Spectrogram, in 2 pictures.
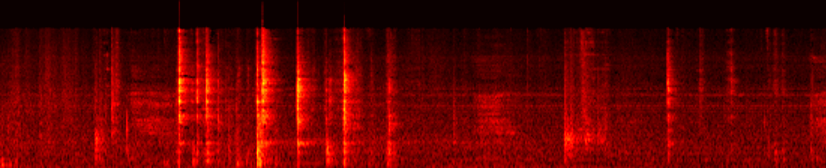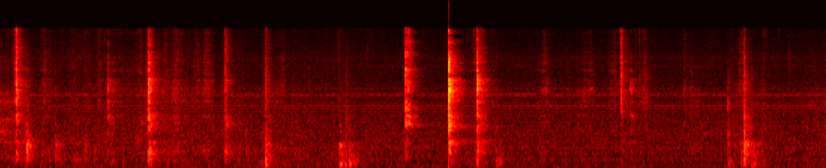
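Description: Metal tyre irons clinking and knocking against each other and the motorcycle wheel's rim while the tyre's second bead is levered on: irregular sharp metallic clicks, with the loudest clusters a few seconds in and again about two-thirds of the way through.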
